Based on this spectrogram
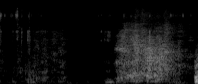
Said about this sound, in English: You're fine. We love dogs on this podcast. They love to talk. Every time I answer the phone, they're like, yes.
